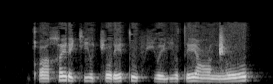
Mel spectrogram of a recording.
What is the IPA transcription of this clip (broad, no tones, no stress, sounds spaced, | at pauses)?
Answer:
qʼ o ə̯ χ e ɾ e c i ʊ̯ c o ɾ e t u f ç ʊ ɪ̯ j i ʊ̯ t e ʕ ɔ ŋ͡ǁ o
